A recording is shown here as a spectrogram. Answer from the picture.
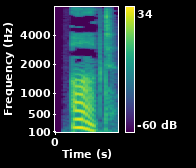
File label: "Opt", English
